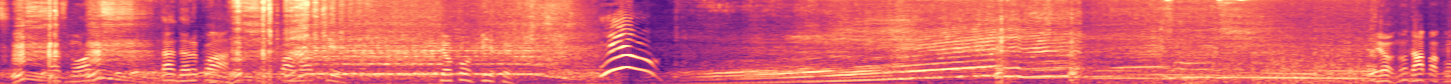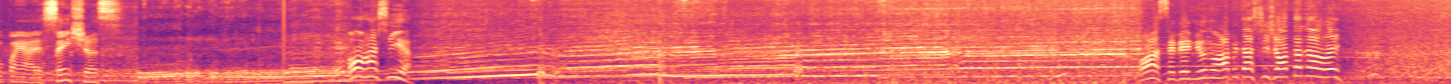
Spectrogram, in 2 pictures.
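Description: A motorcycle engine revs loudly, rising and falling through the gears.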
